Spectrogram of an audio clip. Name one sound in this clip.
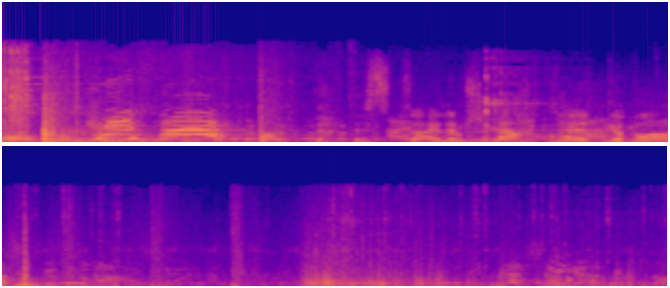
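Bodies scuffle and thud on dirt ground.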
